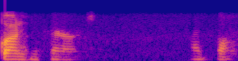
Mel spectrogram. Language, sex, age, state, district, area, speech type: Marathi, male, 18-30, Maharashtra, Satara, urban, conversation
